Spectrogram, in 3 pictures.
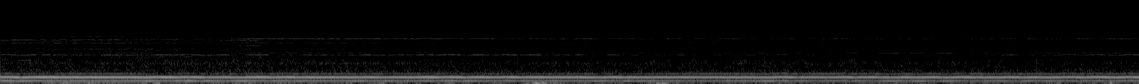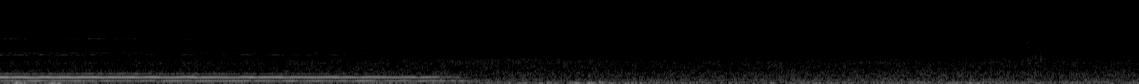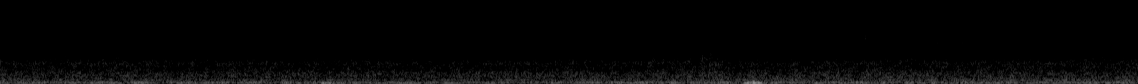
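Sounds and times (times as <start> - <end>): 
group humming a steady droning tone on one breath: 0.0 - 16.1
faint room noise: 0.0 - 34.1.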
